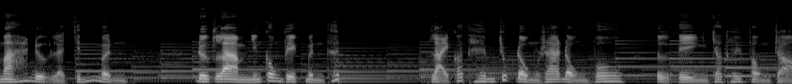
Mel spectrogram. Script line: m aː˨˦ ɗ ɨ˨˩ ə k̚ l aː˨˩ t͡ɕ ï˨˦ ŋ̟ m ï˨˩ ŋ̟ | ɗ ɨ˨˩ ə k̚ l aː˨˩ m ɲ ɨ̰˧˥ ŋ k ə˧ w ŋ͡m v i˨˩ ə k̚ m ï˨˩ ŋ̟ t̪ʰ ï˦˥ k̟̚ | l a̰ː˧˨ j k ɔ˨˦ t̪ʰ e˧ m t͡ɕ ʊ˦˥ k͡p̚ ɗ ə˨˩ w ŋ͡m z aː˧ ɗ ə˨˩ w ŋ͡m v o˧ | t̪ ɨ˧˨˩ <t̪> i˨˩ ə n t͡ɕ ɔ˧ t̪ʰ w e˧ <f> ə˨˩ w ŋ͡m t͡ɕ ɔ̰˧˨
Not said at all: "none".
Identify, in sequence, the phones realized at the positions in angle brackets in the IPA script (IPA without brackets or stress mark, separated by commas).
t̪, f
